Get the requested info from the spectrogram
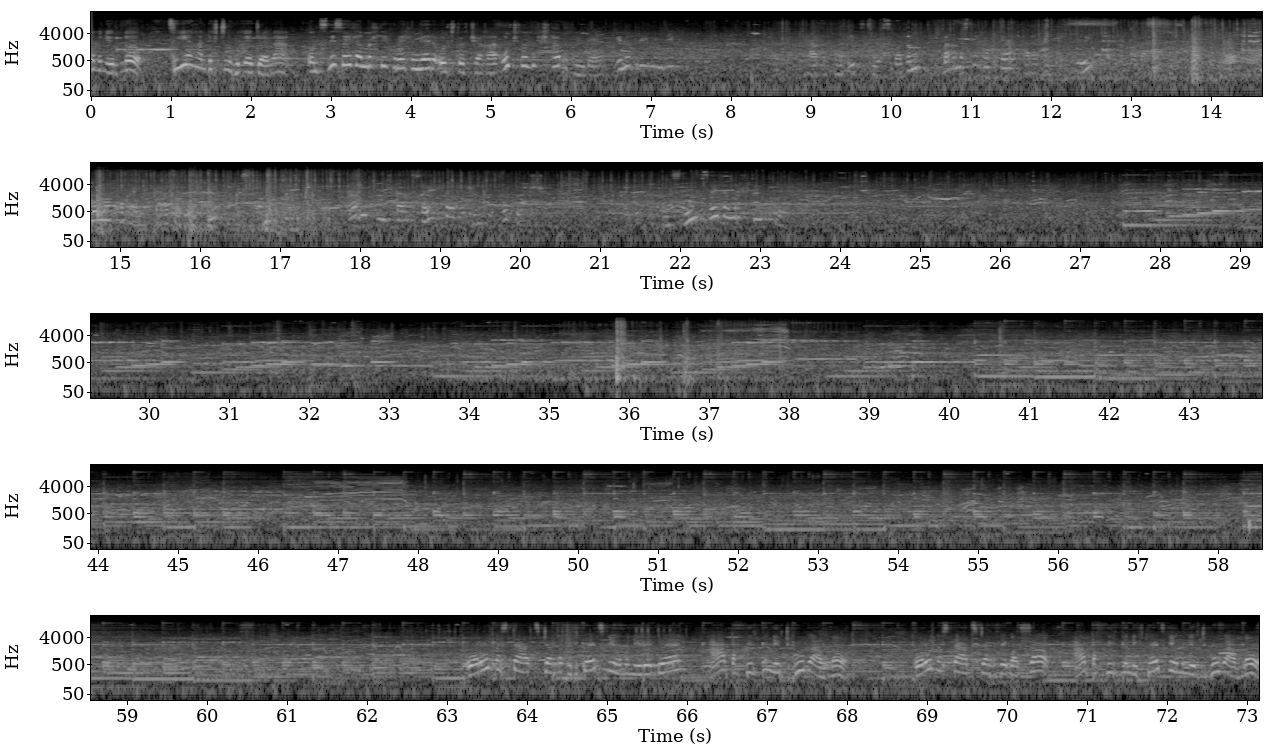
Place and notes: National amusement park, Ulaanbaatar, Mongolei - air bike
a walk under the air bike of the amusement park, play grounds and water games are audible too and especially the music and anouncements of the park out of loudspeakers that are camouflaged as stones - quite nice installation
